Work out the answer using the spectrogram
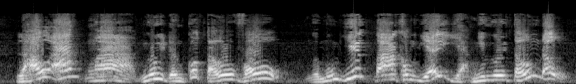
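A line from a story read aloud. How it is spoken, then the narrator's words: Angry shout. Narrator (Vietnamese): Thần Phong đạo nhân nhóm người lên giận dữ quát lên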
